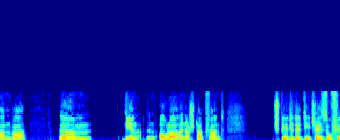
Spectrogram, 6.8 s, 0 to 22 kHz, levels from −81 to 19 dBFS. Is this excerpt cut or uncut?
cut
